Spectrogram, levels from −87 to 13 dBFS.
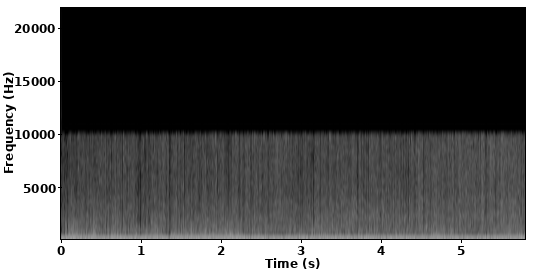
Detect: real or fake real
